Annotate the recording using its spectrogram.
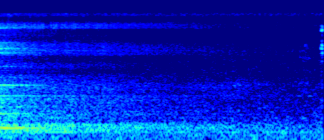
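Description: Near silence, as the last of a chiming music jingle dies away within the first half second.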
